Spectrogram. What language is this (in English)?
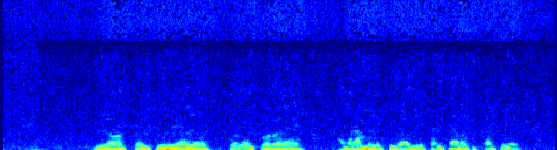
Spanish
